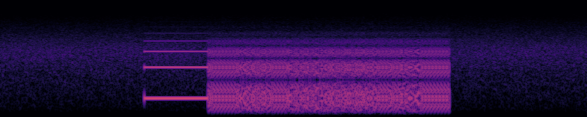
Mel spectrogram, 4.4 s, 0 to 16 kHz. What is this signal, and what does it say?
POCSAG pager data (1200 baud), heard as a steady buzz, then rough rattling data.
